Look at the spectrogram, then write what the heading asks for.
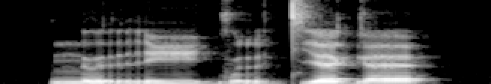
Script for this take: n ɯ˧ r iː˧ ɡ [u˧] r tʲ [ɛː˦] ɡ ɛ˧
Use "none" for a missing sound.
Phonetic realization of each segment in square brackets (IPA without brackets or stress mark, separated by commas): u˧, ɛː˦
